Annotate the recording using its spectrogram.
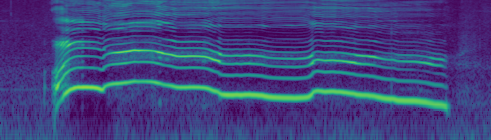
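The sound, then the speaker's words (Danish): A person in a forest east of Råbjerg Mile imitates a wolf howl very early in the morning while trying to find a wolf: one long, loud, sustained wavering cry lasting about four seconds, rising sharply at the start and slowly sliding down in pitch before cutting off. “Nu står jeg og hyler.”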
